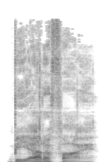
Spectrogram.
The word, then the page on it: beatify: American English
